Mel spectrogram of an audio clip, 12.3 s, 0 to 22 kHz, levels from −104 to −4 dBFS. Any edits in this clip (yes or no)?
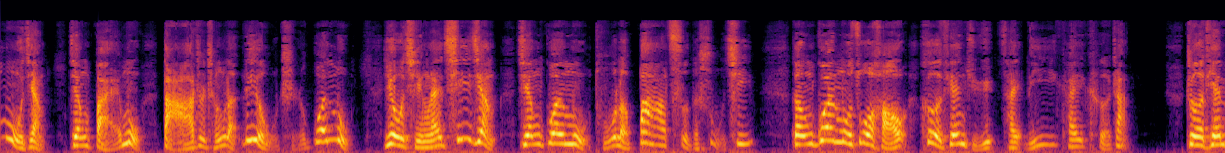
no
